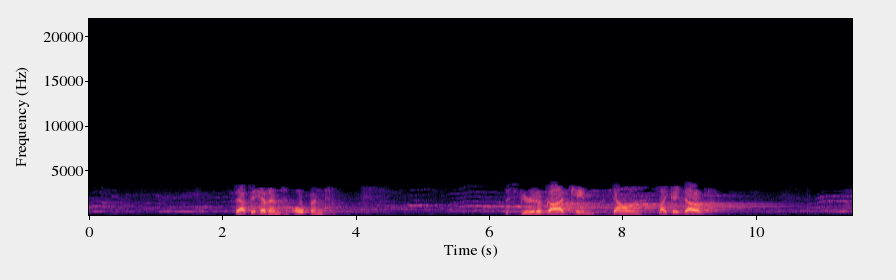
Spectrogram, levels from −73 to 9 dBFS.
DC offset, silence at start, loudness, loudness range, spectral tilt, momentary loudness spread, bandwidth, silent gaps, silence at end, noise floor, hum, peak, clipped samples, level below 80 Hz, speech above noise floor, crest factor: under 0.1%; 0.05 s; -17 LUFS; 10 LU; -7.5 dB/octave; 26 LU; 3.9 kHz; none; 0 s; -45 dBFS; none; 0 dBFS; under 0.1%; -74 dBFS; 29 dB; 20 dB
